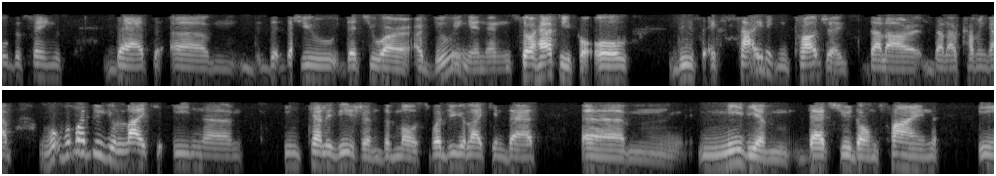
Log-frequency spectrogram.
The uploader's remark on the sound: On the phone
